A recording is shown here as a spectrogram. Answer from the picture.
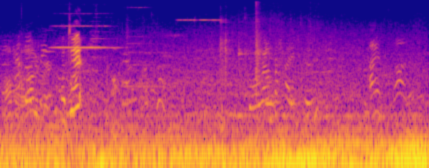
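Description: Scattered distant voices over a steady low outdoor rumble, with a brief rising whistle-like call about a second in.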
